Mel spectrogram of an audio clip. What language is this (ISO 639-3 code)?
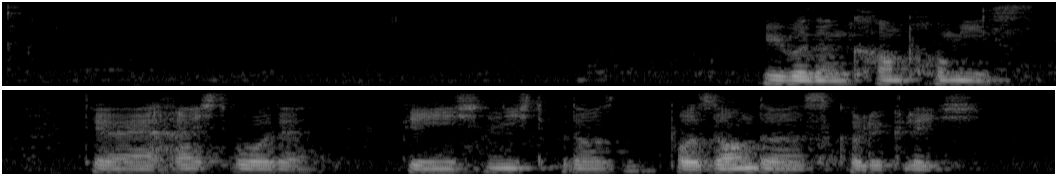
deu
